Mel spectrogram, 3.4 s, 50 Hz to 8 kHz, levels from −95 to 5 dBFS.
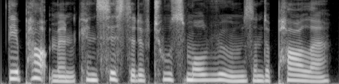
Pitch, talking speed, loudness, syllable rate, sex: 190 Hz, 175 wpm, -16 LUFS, 4.7 syllables/s, female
